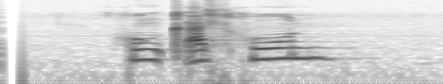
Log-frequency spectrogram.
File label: tzutujil; veinti no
